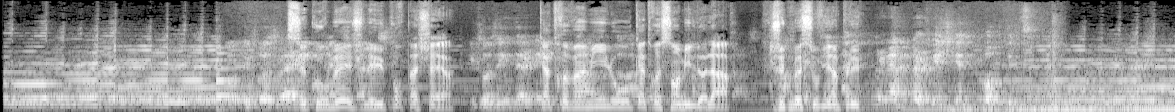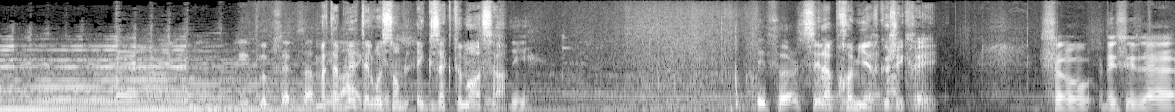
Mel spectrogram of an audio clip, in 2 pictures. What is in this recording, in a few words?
voice over; wall street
